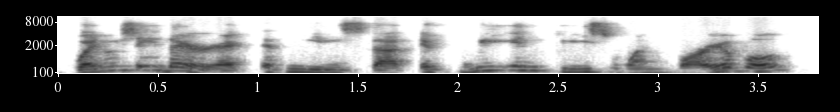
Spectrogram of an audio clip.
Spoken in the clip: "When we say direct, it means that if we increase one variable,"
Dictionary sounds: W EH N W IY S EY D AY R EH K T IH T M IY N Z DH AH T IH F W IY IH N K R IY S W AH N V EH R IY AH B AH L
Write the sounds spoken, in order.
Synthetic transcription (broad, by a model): W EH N W IY S EY D AY R EH K T IH T M IY N S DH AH T IH F W IY IH N K R IY S W AH N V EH R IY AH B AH L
